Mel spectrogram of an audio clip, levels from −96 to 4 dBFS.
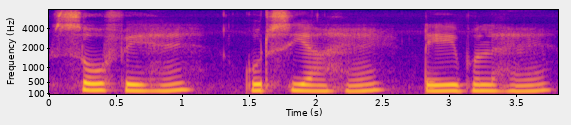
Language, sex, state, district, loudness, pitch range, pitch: Hindi, female, Punjab, Kapurthala, -16 LUFS, 205-230 Hz, 210 Hz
